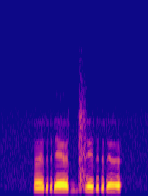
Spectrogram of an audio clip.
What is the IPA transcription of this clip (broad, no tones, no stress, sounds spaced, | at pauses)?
ə r ɛ ə̯ d͡z ɘ r ə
